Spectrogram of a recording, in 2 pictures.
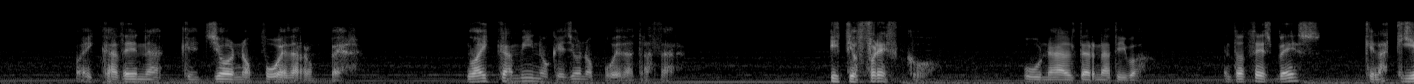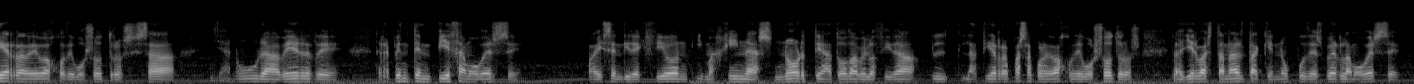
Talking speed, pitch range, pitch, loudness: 130 wpm, 110-130 Hz, 125 Hz, -31 LUFS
